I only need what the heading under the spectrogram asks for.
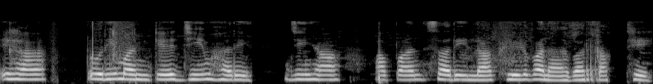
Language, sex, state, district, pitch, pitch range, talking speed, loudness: Chhattisgarhi, female, Chhattisgarh, Rajnandgaon, 225 Hz, 210-230 Hz, 140 wpm, -16 LUFS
